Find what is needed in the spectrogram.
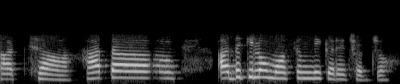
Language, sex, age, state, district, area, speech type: Sindhi, female, 30-45, Gujarat, Kutch, urban, conversation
